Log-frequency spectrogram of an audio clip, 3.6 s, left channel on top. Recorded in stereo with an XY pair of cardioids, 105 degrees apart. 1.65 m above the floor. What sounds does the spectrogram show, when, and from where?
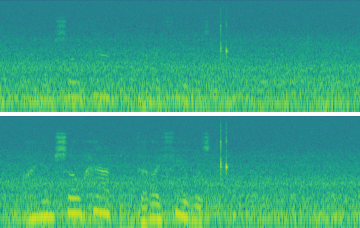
0.2 s a man speaking: 60° right
2.2 s a finger snap: 45° right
